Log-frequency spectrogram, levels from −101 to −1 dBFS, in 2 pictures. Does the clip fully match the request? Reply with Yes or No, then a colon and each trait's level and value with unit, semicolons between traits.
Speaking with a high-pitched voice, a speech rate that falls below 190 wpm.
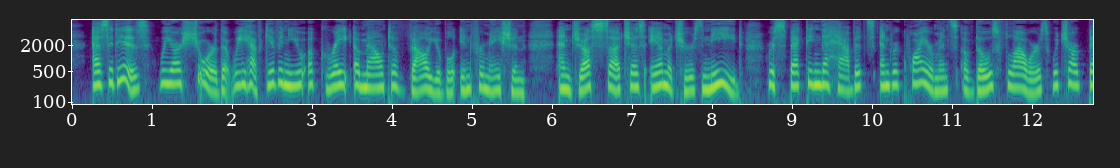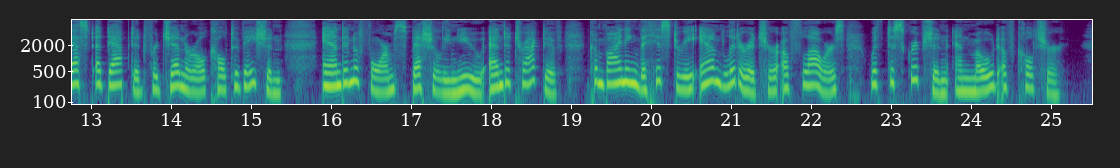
Yes: high, 220 Hz; average, 140 wpm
